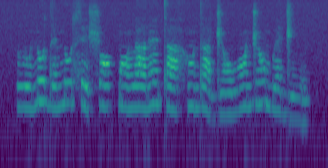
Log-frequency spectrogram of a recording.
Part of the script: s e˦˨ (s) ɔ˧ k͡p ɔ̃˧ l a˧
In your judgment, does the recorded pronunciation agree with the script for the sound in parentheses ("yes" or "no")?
no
